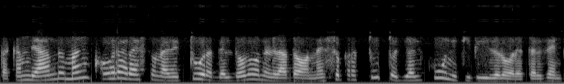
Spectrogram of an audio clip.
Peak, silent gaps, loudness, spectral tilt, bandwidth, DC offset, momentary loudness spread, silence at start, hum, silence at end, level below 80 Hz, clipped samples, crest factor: -6 dBFS; none; -26 LUFS; -4.5 dB/octave; 18.5 kHz; 1%; 9 LU; 0 s; none; 0.05 s; -56 dBFS; under 0.1%; 20 dB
